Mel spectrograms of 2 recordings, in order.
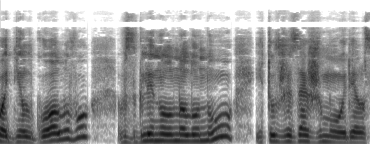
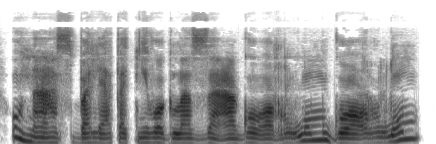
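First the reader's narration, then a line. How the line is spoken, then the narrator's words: Hissing ever louder. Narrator (Russian): Горлум шипел все громче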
